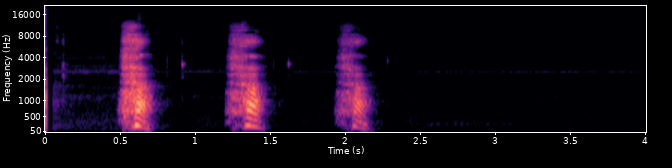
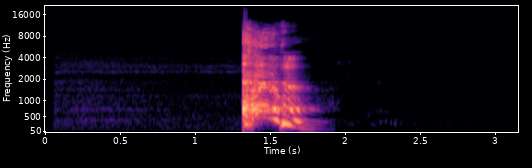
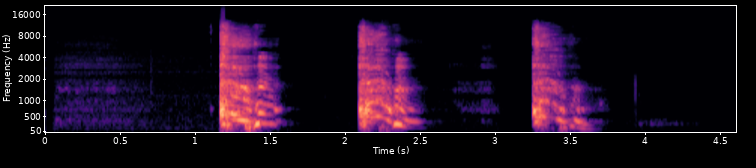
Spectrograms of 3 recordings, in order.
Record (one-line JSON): {"exhalation_length": "4.0 s", "exhalation_amplitude": 30163, "exhalation_signal_mean_std_ratio": 0.22, "cough_length": "3.2 s", "cough_amplitude": 32768, "cough_signal_mean_std_ratio": 0.27, "three_cough_length": "4.6 s", "three_cough_amplitude": 32768, "three_cough_signal_mean_std_ratio": 0.32, "survey_phase": "beta (2021-08-13 to 2022-03-07)", "age": "45-64", "gender": "Female", "wearing_mask": "No", "symptom_none": true, "smoker_status": "Never smoked", "respiratory_condition_asthma": false, "respiratory_condition_other": false, "recruitment_source": "REACT", "submission_delay": "2 days", "covid_test_result": "Negative", "covid_test_method": "RT-qPCR", "influenza_a_test_result": "Negative", "influenza_b_test_result": "Negative"}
